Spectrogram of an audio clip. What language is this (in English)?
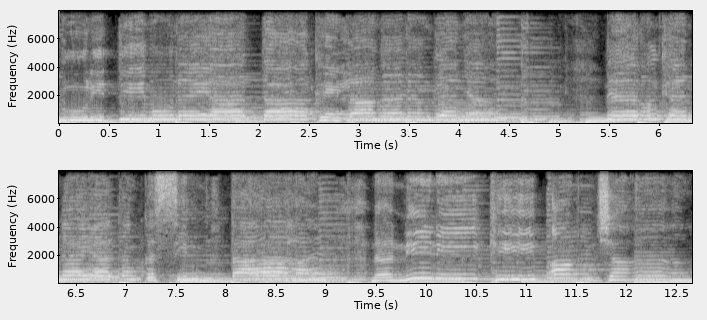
Indonesian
